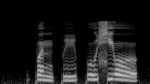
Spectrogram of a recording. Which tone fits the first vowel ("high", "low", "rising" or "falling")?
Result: falling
